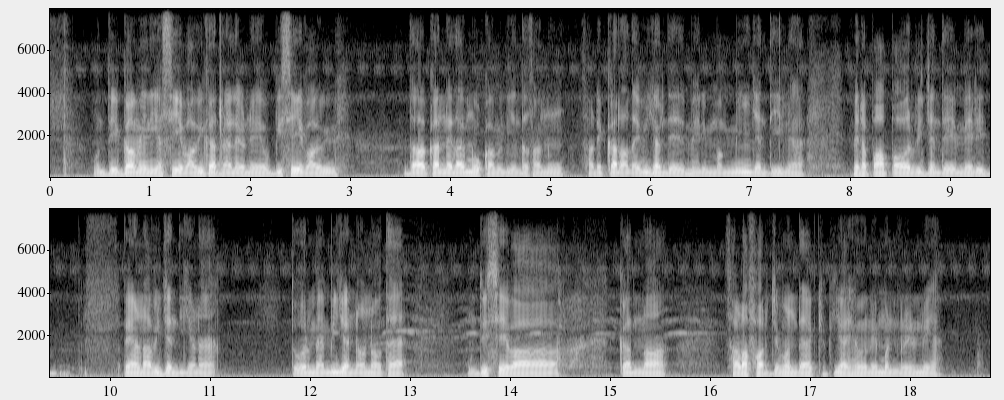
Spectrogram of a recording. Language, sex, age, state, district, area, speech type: Dogri, male, 18-30, Jammu and Kashmir, Samba, rural, spontaneous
